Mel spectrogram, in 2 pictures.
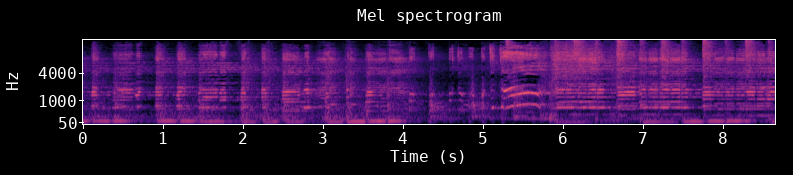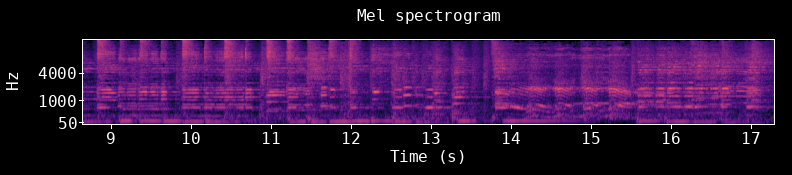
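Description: Polka music from a band, with sustained reed-like melody notes over a steady bass beat and drums. A snare drum and cymbals are struck along with the beat.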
